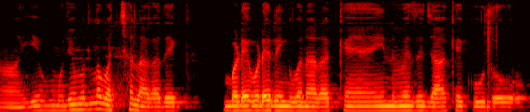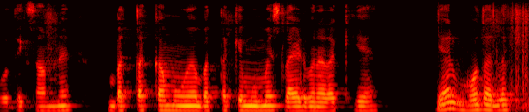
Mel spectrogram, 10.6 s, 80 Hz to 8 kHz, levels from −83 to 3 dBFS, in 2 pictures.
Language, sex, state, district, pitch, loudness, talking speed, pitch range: Hindi, male, Uttar Pradesh, Jyotiba Phule Nagar, 120 Hz, -35 LUFS, 200 wpm, 115-125 Hz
